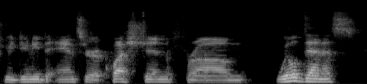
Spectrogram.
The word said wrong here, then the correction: Denis: It's pronounced Denis. It's French.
